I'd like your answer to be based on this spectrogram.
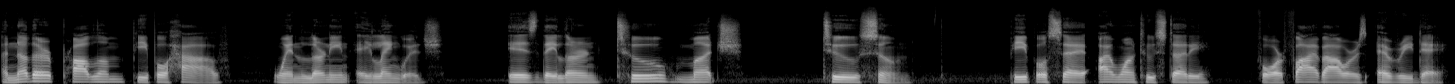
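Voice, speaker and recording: A man with a Californian accent, explaining things slowly and in plain words as an English teacher, repeating his key points. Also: lowish voice, clean tone, no room sound, clean studio sound. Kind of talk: slow, simple explanation for learners.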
